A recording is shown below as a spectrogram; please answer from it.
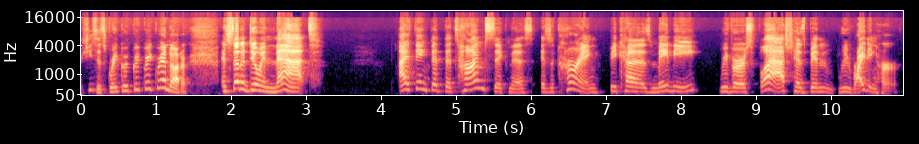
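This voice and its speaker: A woman hosting a casual, opinionated TV recap, animated and sarcastic, with mock quotes and some mild swearing. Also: medium pitch. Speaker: host of a TV review channel.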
